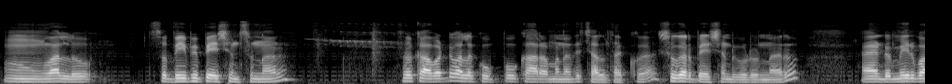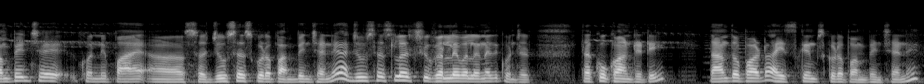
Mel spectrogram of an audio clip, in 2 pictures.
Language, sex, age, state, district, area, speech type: Telugu, male, 30-45, Telangana, Karimnagar, rural, spontaneous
